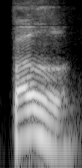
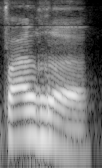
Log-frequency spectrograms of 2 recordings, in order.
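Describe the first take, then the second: First: The final consonant stops cleanly with no echo. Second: The final consonant has an added echoing bounce. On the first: The speaker calls it right. "Berhenti dan habis di situ" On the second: The speaker calls it wrong.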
